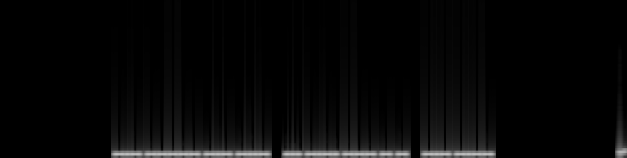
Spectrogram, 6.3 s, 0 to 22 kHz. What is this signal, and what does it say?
Morse code, heard as a keyed tone, about 41 wpm, 700 Hz. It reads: K0KX SCOTT KY
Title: K1USN SST QSO Practice - 45wpm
